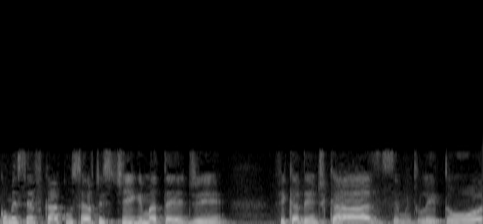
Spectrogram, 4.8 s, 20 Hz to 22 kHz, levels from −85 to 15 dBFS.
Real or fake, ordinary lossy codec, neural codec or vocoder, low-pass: real; none; none; 7.2 kHz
